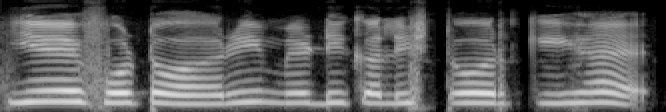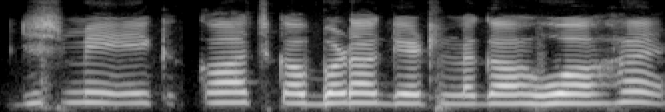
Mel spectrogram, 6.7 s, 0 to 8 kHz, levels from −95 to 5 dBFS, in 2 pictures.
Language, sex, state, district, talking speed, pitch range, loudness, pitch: Hindi, male, Rajasthan, Bikaner, 145 wpm, 245-270 Hz, -16 LUFS, 255 Hz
